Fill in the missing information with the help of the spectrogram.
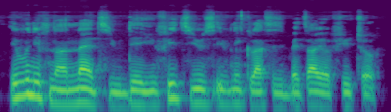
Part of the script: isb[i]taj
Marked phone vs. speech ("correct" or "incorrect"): incorrect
